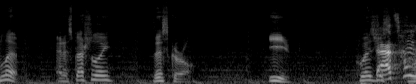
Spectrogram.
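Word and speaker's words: Yves: Olivia Hae, Kim Lip, and especially this girl, Eve, who has That's just how you great say her name?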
